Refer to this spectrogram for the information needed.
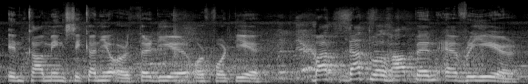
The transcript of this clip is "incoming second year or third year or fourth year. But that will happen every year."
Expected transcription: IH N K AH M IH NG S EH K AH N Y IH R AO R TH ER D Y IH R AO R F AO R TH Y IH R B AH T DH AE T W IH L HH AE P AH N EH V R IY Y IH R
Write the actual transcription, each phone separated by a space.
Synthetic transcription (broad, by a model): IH N K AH M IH NG S EH K AH N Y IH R AO R T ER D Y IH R AO R F AO R T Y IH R B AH T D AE T W IH L HH AE P AH N EH V R IY Y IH R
